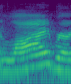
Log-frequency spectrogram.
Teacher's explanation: we say library with the stress on the first syllable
